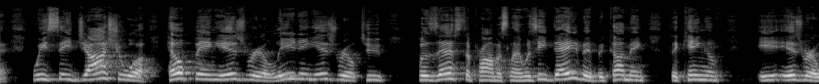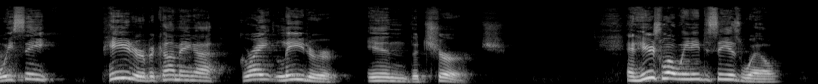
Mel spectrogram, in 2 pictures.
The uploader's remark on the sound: preached at Fairmount Baptist Church on January 21, 2024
